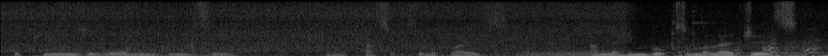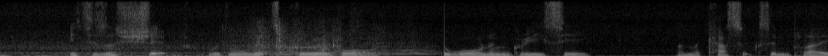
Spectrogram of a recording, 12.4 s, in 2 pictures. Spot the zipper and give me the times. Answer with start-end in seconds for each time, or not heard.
1.0-1.9, 5.0-6.2, 8.7-9.6.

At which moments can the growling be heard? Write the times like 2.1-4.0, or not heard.
3.1-4.8.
